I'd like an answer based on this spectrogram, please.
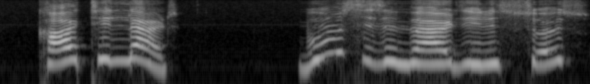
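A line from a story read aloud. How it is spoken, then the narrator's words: Shouted. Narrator (Turkish): diye bağırdı Sera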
